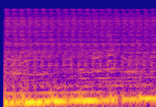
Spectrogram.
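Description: Loud electronic dance music played over a club sound system, led by a deep, sustained bass note that dips briefly near the end, with voices mixed in.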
